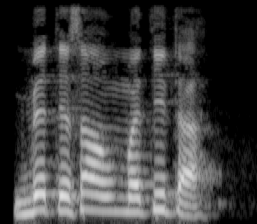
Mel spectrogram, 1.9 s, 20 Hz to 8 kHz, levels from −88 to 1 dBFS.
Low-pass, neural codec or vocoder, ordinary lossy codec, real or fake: 7.2 kHz; none; Opus, 64 kbps; real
